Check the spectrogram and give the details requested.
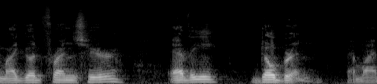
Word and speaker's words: Dobrin: So on this edition I get a chance to meet one of my good friends here Evie Doorin. Am I pronouncing that correctly?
